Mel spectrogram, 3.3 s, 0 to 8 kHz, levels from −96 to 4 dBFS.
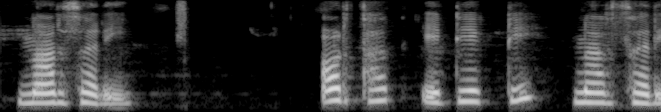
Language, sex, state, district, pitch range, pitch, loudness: Bengali, female, West Bengal, Jalpaiguri, 255-315 Hz, 290 Hz, -22 LUFS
